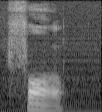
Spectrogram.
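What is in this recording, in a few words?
"fall", Nigerian Pidgin, male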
